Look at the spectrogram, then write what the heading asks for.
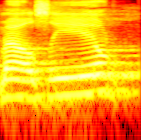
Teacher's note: Azabin nar, nar, wa bi'sal masir, sad, sa, si, su, ujung lidah bersama ujung gigi di bawah, masir, masir, sa, si, su, wa bi'sal masir, ra-nya dibaca tipis tarkik karena sebelum ra ini ada ya mati didahului oleh harokat kasrah menjadi mausir, nyengir mulutnya, enggak boleh mausir ya, jadi mausir, ra-nya dibaca tipis atau tarkik dibaca mausir ya.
